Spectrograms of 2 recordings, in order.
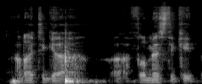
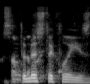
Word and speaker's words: Themistocles: I'd like to get a Themistocles. I don't even know if I can pronounce his name. Themistocles, or the main second I'm one. probably not even pronouncing it right. Themistocles. Themistocles. That's it.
